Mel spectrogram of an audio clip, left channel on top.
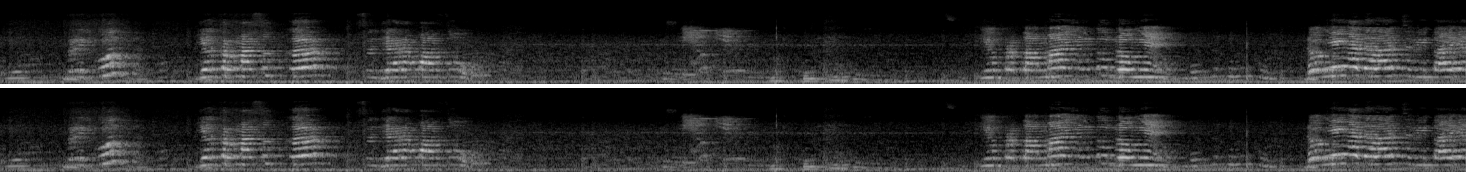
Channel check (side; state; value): right; noise; hum, 27 dB below the sound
